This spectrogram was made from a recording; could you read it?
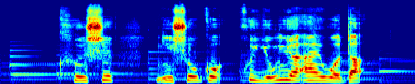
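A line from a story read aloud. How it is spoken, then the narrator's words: Crying. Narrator (Chinese): 阿丽哭着说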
